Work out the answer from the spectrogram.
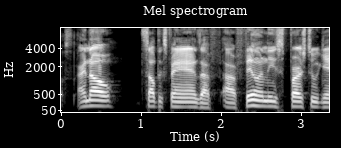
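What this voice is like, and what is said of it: Usual voice. Nothing is said of it.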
